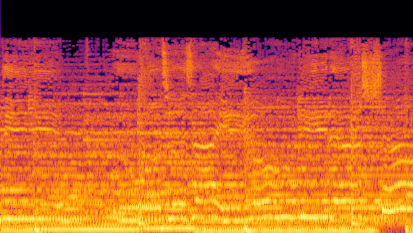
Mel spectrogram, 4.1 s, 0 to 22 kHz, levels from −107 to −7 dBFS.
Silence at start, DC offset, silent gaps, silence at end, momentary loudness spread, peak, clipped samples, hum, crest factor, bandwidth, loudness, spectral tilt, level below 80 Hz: 0 s; under 0.1%; none; 0 s; 2 LU; -2 dBFS; under 0.1%; none; 10 dB; 11.5 kHz; -13 LUFS; -5 dB/octave; -18 dBFS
